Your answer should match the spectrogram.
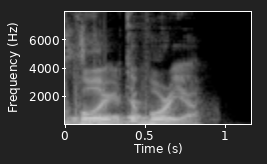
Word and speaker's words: Topuria: However, in the clips we saw from the Jai Herbert fight, I mean, you saw that Tarupa, how's it pronounced? – Topuria. – Topuria can be hit, but that man, he has a right fist that seems like it was touched by God.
